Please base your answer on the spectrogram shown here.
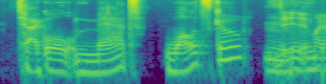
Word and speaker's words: Waletzko: But this other name, tackle Matt Waletzko. Mm-hmm. Am I pronouncing that correctly?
